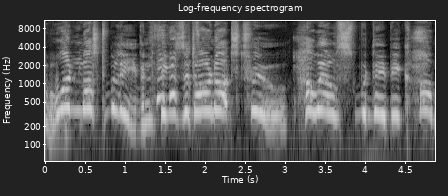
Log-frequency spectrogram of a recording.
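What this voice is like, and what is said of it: Posh fancy-lady voice. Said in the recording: “Now do it like a fancy lady.”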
